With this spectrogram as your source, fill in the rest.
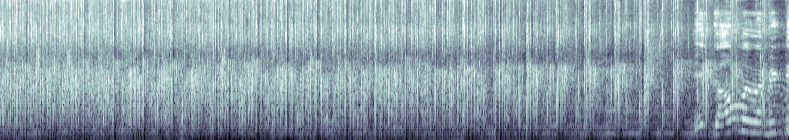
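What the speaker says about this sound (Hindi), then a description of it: "आपका आमीन का आवाज, आपका ताली का आवाज ऊंचा आना चाहिए" A revival meeting congregation claps loudly and steadily, dense sustained applause filling the space with voices mixed in throughout.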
